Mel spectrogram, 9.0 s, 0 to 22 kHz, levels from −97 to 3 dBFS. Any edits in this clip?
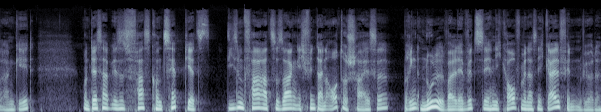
yes; 2 cuts; at 2.3 s, 6.3 s

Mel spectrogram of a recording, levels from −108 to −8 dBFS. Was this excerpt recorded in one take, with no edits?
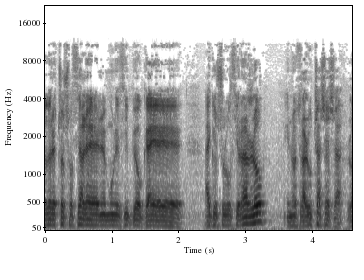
yes; 0 cuts

